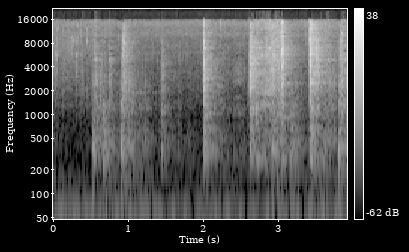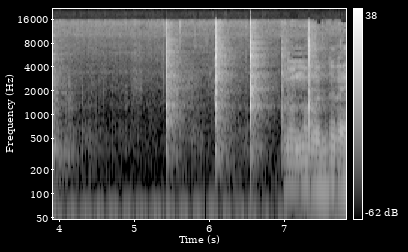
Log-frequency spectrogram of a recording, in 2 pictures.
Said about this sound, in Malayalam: ശേഷം നല്ലപോലെ ഒന്ന് ഇളക്കി കൊടുക്കാം.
